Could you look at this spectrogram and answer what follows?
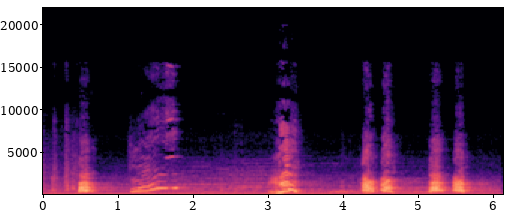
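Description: Dog in Dragon Age II giving a few short barks and a whining yelp, close and fairly loud, with a steady low game hum underneath and a brief voice mid-clip.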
